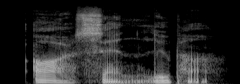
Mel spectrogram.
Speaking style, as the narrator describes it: he muttered

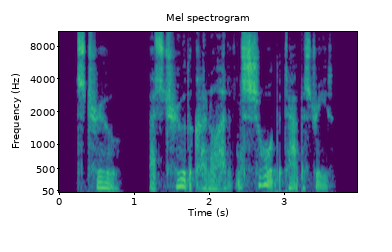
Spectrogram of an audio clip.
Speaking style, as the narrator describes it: He muttered

